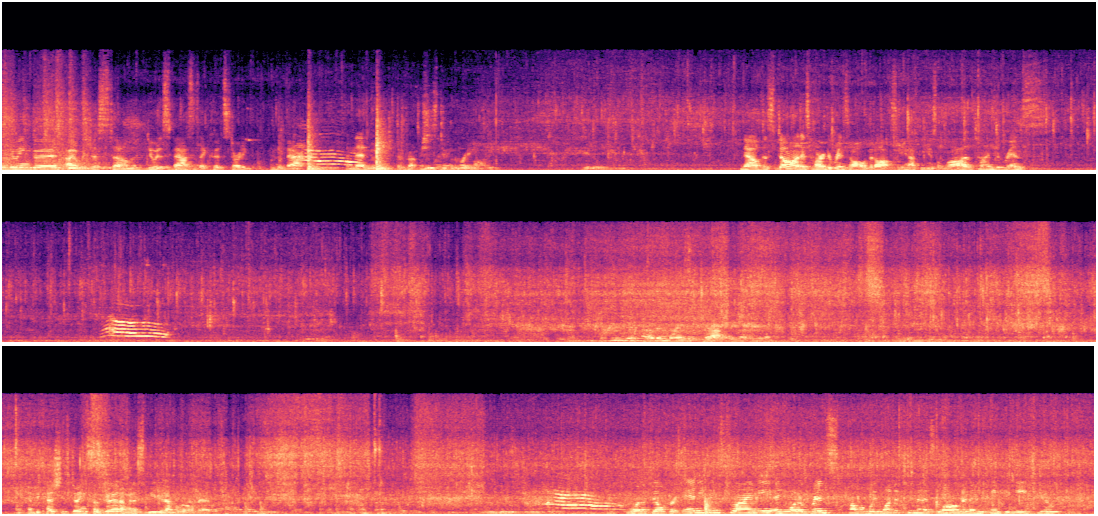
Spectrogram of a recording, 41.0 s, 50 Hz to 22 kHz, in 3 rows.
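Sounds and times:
cat meowing: 3.7 - 4.7, 14.8 - 15.9, 34.0 - 35.2.

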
